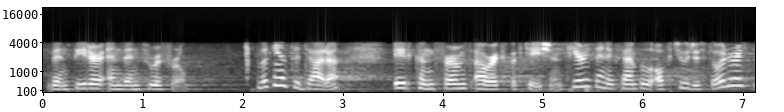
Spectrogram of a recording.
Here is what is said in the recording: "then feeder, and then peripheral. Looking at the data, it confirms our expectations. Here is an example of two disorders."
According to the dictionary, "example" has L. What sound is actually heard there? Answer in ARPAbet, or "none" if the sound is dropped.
L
